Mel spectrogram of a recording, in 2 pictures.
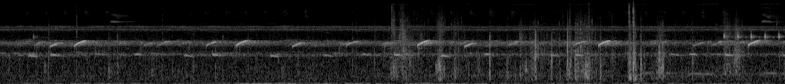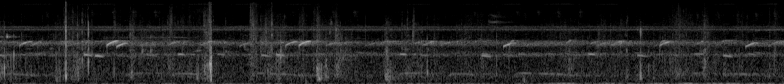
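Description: Frogs call in an Amazon rainforest chorus, steady high-pitched trilling tones layered with repeated short chirps every second or so, while sharp clicks and light patter punctuate the night ambience. No voices.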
